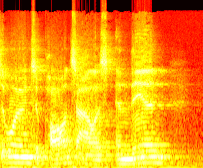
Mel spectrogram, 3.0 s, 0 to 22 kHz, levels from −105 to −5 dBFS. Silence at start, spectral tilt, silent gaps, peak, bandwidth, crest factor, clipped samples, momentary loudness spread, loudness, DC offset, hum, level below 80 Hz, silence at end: 0 s; -3 dB/octave; none; 0 dBFS; over 20 kHz; 8 dB; 0.8%; 7 LU; -6 LUFS; under 0.1%; none; -38 dBFS; 0.2 s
